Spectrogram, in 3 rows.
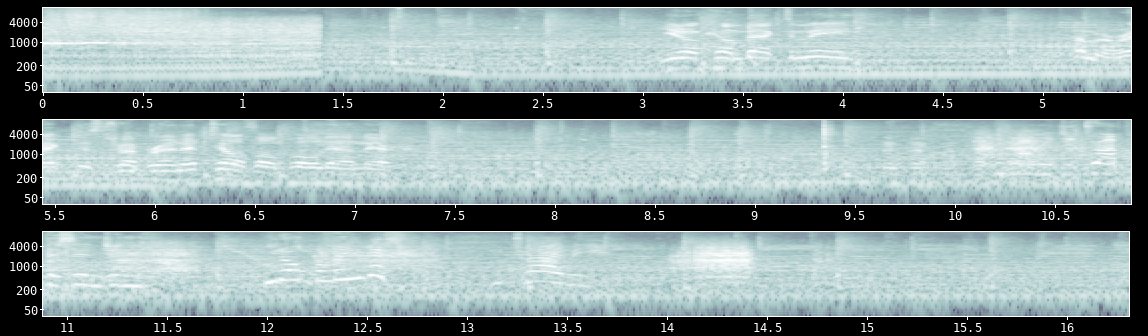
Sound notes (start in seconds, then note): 9.6 steve chuckling; 14.1 rattling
